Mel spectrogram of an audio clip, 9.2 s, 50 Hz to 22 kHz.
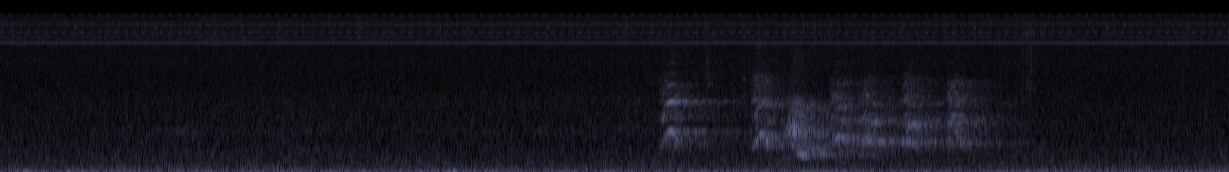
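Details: Pack of distressed dogs outdoors on a cold January 2009 evening, 17 degrees Fahrenheit. A dense, overlapping flurry of barks between five and seven seconds, otherwise steady low background noise.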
